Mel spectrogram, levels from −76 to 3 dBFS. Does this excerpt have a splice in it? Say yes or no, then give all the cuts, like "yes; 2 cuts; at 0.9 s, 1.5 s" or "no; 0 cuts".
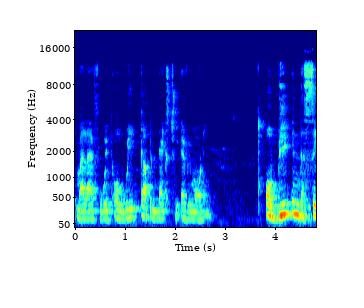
no; 0 cuts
